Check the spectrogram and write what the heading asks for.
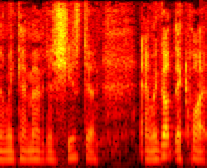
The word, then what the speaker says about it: Kista: I understand over there today, and you're in Kista. I've learnt to pronounce it properly, about 20 minutes north of Stockholm near the airport, aren't you, from memory?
